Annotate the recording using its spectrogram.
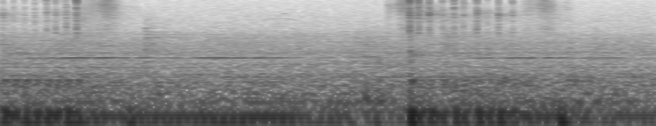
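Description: Computer keyboard keystrokes in two short runs, one at the start and one about three seconds in, over a low steady hum.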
